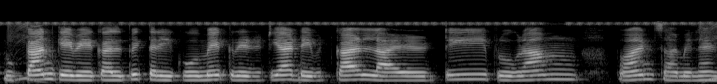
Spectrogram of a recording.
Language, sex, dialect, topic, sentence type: Hindi, female, Marwari Dhudhari, banking, statement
